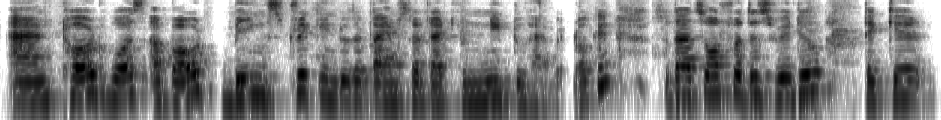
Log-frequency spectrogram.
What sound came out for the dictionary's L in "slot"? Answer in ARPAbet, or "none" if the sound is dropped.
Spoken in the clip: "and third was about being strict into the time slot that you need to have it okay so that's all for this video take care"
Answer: none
